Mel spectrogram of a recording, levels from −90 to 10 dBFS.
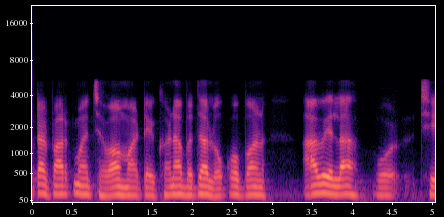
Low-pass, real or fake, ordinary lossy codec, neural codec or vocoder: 5.4 kHz; fake; none; codec, 16 kHz, about 1 kbps, DyCAST, with the encoder's durations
